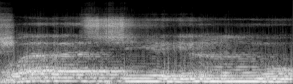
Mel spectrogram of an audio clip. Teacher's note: Huruf syin dia tafasyi, ada angin yang menyebar di dalam mulut kita. Nah, tapi jangan sampai monyong, tidak wabasyi, wabashiril mu.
